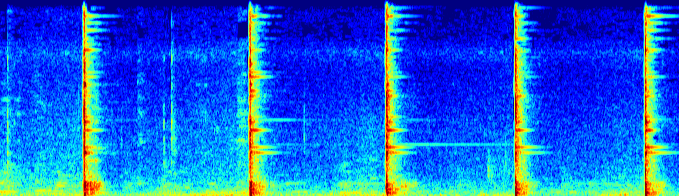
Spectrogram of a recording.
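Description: Blacksmith's hammer striking a hot iron bar on an anvil, five blows about a second apart, each with a short metallic ring, straightening the bar.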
